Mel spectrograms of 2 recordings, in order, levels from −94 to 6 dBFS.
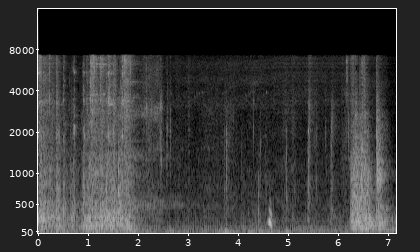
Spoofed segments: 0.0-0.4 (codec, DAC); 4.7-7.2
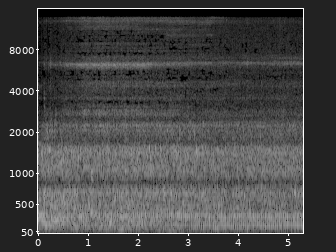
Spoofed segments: none

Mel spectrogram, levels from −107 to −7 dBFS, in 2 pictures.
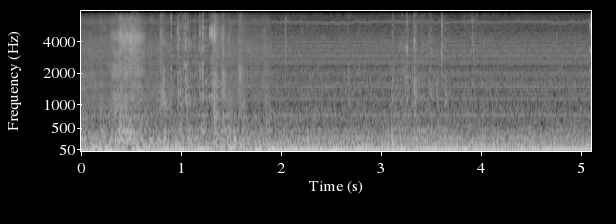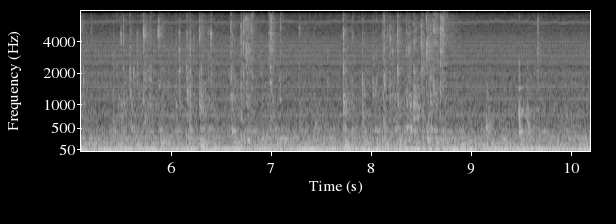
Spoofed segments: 0.0-0.9 (vocoder, Vocos); 1.3-1.9

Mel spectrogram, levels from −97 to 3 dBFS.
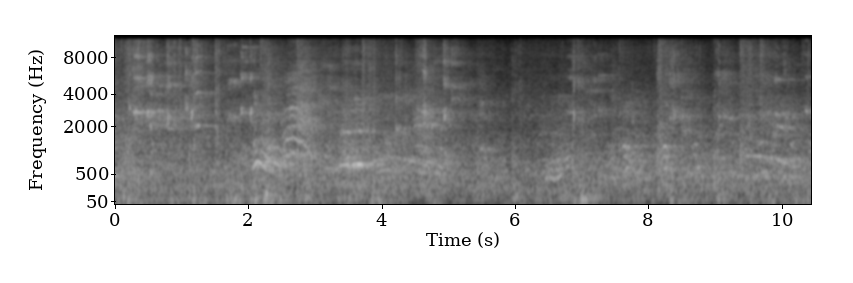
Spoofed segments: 2.6-5.7 (autoencoder, DAC-VAE); 6.2-6.7; 9.1-10.0

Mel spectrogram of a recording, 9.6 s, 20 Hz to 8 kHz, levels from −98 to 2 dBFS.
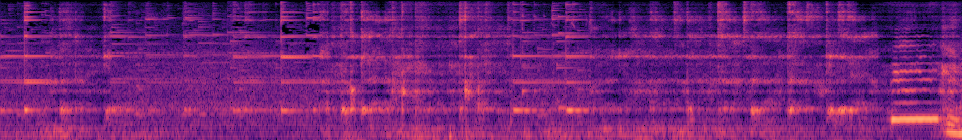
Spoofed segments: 0.5-1.1 (codec, SNAC); 3.2-5.1; 5.9-9.6

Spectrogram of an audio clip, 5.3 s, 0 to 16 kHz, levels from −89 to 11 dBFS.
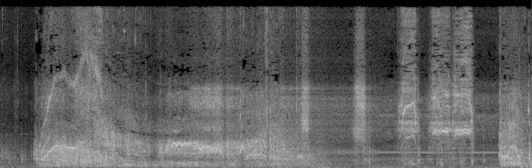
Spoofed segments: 1.9-2.4 (autoencoder, DAC-VAE); 2.8-3.8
